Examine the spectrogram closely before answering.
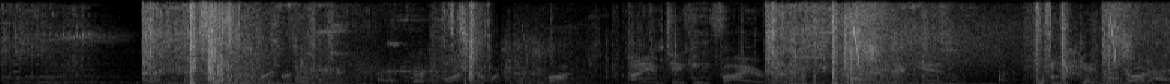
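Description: Laser gunfire crackles and booms in loud bursts.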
